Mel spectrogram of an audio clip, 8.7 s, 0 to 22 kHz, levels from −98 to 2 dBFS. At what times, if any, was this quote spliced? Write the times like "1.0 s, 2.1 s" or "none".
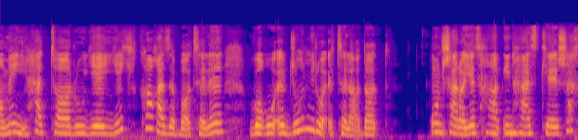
6.4 s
